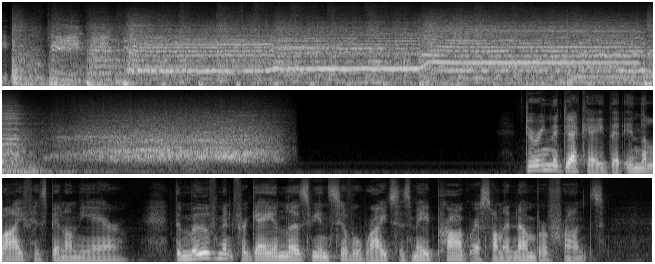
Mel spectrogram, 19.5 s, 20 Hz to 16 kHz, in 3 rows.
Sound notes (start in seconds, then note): 6.9 audience clapping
